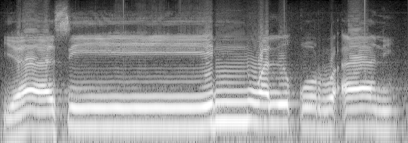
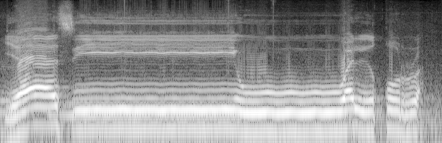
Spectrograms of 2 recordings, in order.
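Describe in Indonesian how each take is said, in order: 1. Nun akhir dibaca jelas sebelum 'wal'. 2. Nun akhir melebur ke huruf w yang mengikutinya. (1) "membaca dengan izhar ... nunnya diperjelas" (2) "bagaimana kalau bahasa idgham?"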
